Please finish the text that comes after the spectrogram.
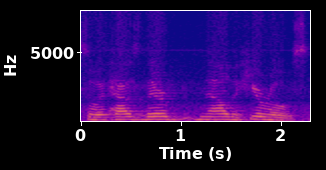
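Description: A woman's voice: mid-range voice, flat delivery, a little slow, a little mellow, slight background noise, rough recording. A woman from Iowa giving a chatty, informal talk to an audience as a guest speaker, with frequent ums and laughs. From Iowa, USA.

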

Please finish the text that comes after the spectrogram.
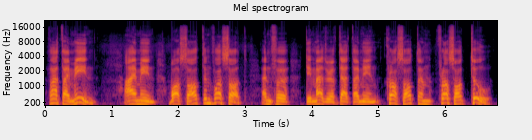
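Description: A man's voice: a little high, expressive, a little slow, no echo, clean studio sound, voice pushed up. A man voicing an indignant eighty-two-year-old French woman who speaks broken English with a French accent. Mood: scolding. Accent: put-on French accent.

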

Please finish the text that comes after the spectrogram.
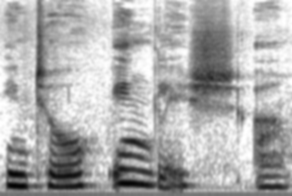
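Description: Slow, halting woman moderator. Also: mid-range voice, fairly even intonation, vocal fry, slightly rough, poor audio. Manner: halting, searching for words. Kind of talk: moderating a panel discussion.

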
